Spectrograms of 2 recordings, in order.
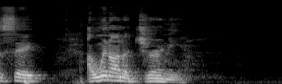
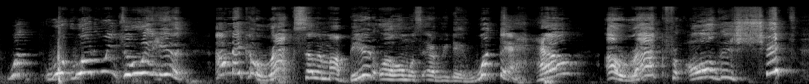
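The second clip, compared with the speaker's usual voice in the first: high, incredulous mock voice; mock outraged self; 12 semitones higher, 4 dB louder than usual. Retelling his shock at the pay, high mock outrage. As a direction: play your past self, stunned and high. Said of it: "I was like".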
